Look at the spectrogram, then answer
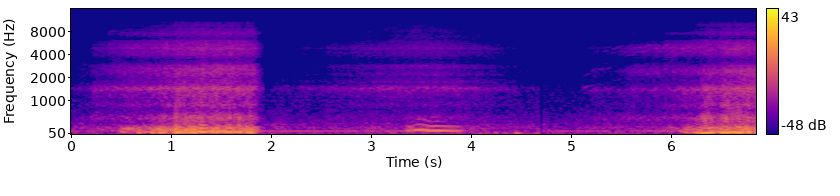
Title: Jack Sleeping & Snoring in his Dog Bed in 43 seconds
